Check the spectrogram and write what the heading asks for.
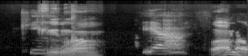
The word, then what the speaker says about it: quinoa: said okay it's crazy says uh quinoa that's how you say it quinoa yeah well i don't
